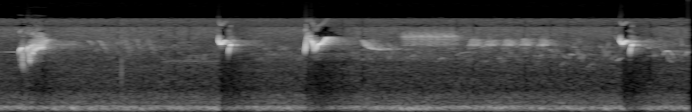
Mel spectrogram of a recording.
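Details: A Dusky Flycatcher near Boise, Idaho, a bird of coniferous and drier forests, sings short, high, sharp chirps a second or two apart with thin twittery buzzy phrases between, over a low steady rumble; finding: Dusky Flycatcher.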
